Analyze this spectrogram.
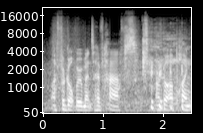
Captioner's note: laughs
